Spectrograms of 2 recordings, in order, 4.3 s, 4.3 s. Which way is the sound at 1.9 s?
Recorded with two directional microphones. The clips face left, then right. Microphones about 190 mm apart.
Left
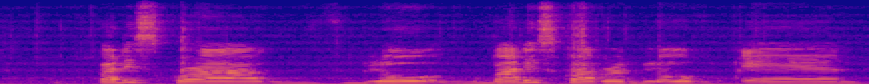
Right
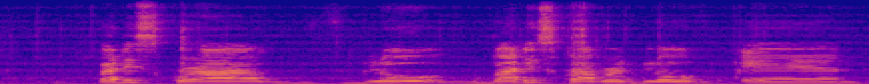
35° left (ahead or behind).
